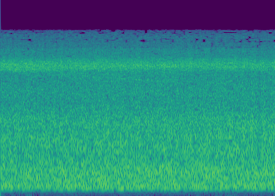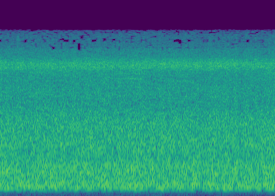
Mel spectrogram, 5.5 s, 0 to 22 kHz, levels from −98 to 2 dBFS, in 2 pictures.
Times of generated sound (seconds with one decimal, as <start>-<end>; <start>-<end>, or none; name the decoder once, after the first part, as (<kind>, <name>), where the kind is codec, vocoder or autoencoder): none

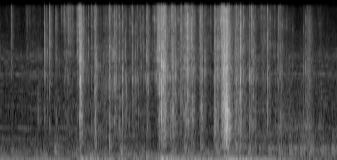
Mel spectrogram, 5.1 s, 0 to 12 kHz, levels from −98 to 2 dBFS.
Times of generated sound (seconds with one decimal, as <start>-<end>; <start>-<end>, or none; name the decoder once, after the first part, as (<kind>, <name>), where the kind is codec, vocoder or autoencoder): 1.5-3.9 (vocoder, Vocos)

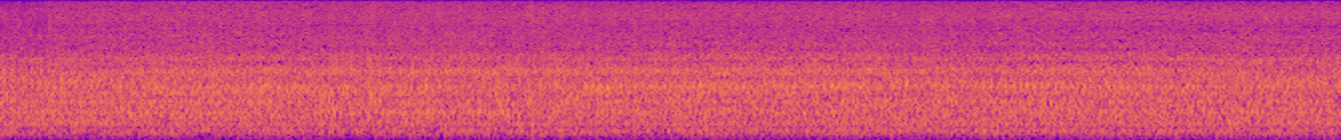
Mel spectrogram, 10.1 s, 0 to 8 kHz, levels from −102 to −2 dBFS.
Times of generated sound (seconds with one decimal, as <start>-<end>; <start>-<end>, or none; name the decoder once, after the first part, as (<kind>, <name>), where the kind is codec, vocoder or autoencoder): 2.3-4.6 (codec, HILCodec); 6.5-7.1

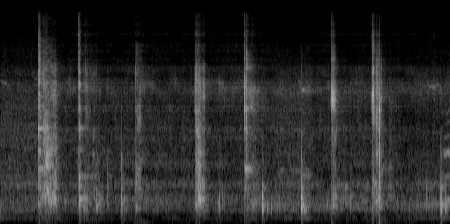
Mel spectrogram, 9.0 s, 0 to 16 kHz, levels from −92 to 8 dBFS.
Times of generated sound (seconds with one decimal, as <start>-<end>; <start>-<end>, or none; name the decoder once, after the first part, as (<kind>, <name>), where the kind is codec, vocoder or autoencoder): 1.2-5.5 (codec, SNAC); 6.2-8.3

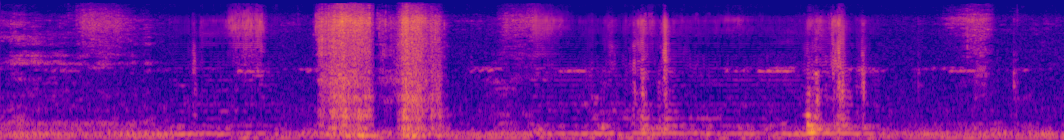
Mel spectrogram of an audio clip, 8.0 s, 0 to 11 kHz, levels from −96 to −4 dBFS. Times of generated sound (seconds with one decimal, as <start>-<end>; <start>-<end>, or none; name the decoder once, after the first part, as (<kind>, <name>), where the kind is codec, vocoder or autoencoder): 1.3-2.1 (vocoder, BigVGAN v2); 4.0-6.6

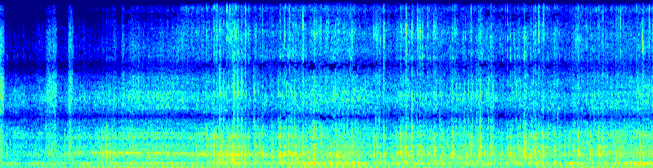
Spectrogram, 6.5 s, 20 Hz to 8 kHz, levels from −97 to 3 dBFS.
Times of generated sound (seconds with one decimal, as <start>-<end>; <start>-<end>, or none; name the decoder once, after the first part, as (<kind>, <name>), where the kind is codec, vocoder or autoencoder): none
